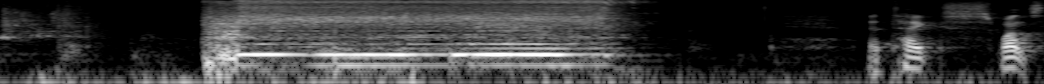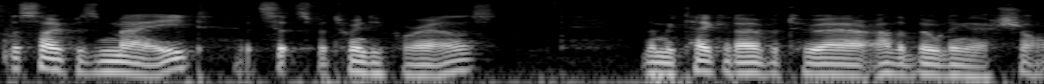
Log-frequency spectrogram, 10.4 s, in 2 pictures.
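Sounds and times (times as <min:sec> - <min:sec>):
electric mixer beating a warm melted soap mixture: 0:01.0 - 0:03.3
speech: 0:04.4 - 0:07.8, 0:08.4 - 0:10.4.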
